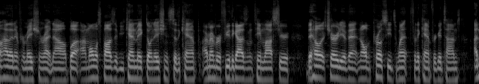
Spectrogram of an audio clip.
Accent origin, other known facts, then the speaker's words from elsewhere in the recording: Inland Empire, California, United States; I was born and raised in the Inland Empire.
